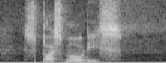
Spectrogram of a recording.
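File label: "spasmodisch", Dutch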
